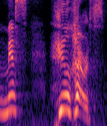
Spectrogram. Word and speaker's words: Mees Hilgers: Salah satunya ada Miss Hilhurst, bener ya cara bacanya ya?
